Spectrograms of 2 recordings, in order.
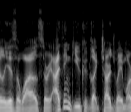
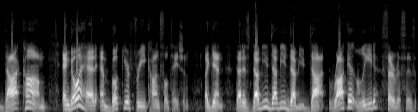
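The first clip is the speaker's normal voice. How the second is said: louder, punchy sponsor read, spelling out the web address slowly; 5 semitones higher, 9 dB louder, slower than usual. Acted. Podcast host reading a sponsor ad to listeners, upbeat ad voice. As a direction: sell the free consultation like a radio spot.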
